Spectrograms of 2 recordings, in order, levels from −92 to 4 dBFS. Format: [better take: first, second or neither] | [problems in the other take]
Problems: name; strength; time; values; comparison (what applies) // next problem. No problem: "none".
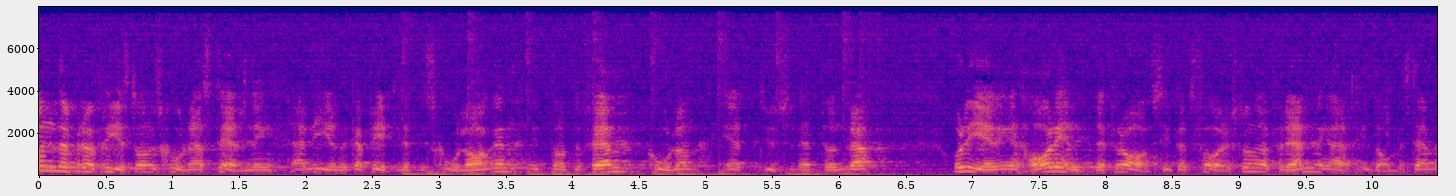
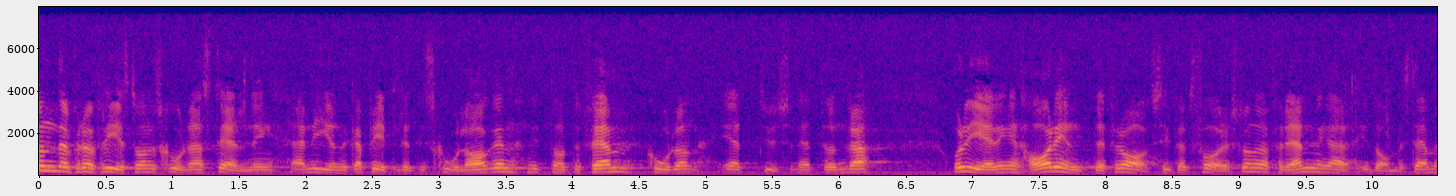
second | background sound (Drum kit); 12 dB below the speech // room echo; dies away in 0.8 s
